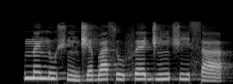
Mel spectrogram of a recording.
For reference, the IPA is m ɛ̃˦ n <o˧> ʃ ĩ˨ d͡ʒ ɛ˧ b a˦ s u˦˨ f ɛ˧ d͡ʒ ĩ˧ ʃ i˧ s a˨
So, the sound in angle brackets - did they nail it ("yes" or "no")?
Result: no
